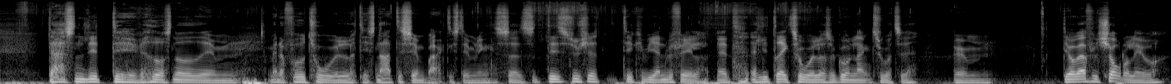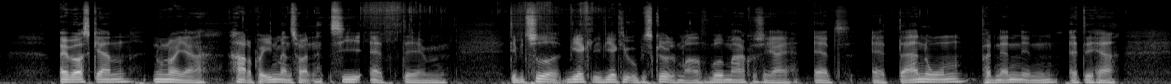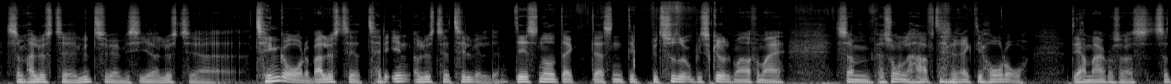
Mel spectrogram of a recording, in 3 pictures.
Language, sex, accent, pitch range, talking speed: Danish, male, native, 95-115 Hz, 250 wpm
